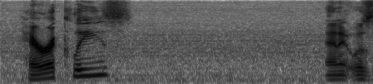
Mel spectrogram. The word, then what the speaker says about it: Heracles: His true pronunciation in Greek mythology is Heracles, but I pronounced him Heracles for some reason, like shackles.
